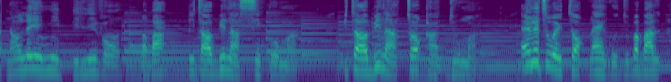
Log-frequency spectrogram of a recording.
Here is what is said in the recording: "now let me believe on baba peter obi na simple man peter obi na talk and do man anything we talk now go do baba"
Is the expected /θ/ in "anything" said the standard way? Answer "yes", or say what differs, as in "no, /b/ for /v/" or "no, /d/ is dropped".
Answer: no, /t/ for /θ/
